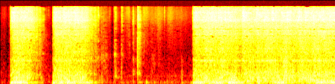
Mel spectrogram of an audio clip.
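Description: Sewing machine stitching in three runs: two short runs in the first two seconds, then a longer steady run from about three seconds in.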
